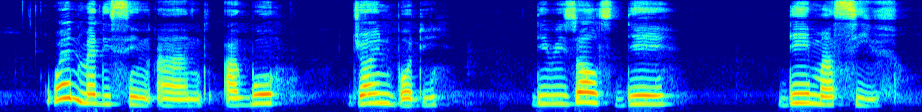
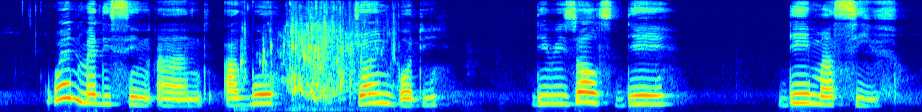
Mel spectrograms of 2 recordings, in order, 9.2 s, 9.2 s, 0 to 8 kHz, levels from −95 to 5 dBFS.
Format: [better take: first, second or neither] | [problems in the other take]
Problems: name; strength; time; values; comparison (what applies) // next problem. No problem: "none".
first | background sound (Splash, splatter); 8 dB below the speech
